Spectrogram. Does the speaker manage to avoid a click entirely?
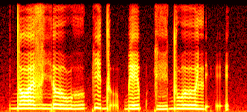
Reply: yes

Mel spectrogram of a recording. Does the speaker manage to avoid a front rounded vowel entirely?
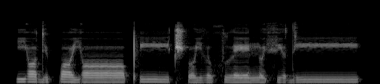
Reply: no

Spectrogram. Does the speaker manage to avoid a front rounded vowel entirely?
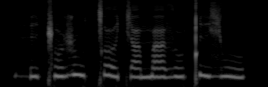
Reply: yes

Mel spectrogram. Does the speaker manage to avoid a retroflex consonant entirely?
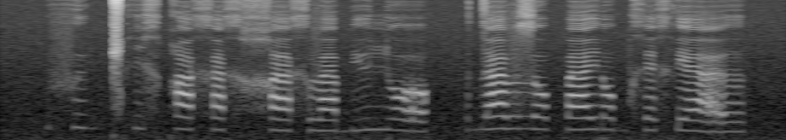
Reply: yes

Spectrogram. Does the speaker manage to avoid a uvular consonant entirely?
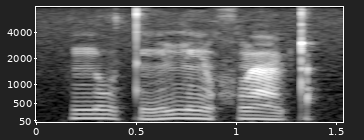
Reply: no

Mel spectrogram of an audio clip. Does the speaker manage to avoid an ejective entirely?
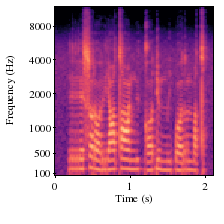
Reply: yes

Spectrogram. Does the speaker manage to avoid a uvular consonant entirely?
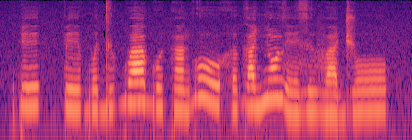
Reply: yes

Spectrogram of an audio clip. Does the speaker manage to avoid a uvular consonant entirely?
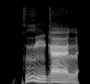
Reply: yes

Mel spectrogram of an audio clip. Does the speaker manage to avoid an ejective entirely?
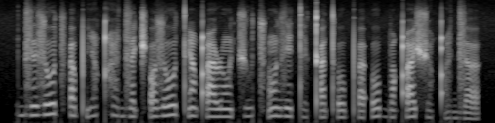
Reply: no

